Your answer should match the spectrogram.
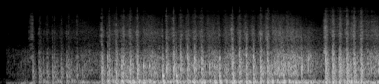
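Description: Sustained bursts of machine gun fire from soldiers advancing in small groups over gravel paths behind armoured vehicles: rapid sharp cracks in a dense rattling rhythm that builds after a brief quieter start and stays loud throughout, with no voices.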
